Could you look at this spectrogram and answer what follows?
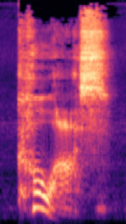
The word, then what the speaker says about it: Coos: First, Coos County, C-O-O-S, in New Hampshire is pronounced Coas, two syllable, rhymes with Haas.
